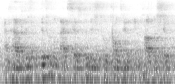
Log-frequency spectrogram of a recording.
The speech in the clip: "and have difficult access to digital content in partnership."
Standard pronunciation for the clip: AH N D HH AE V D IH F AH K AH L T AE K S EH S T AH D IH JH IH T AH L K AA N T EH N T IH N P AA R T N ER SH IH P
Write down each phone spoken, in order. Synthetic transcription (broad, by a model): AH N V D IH F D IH F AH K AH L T AE K S EH S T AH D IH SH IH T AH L K AA N T EH N T IH N P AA R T N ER SH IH P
